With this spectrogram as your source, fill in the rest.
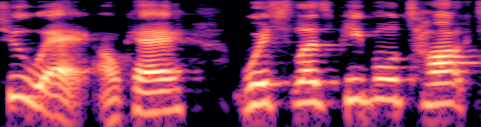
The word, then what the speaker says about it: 2WAI: Now, former Disney star Callum Worthy is stirring up some controversy with his new app, 2WAI, pronounced 2A, okay?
